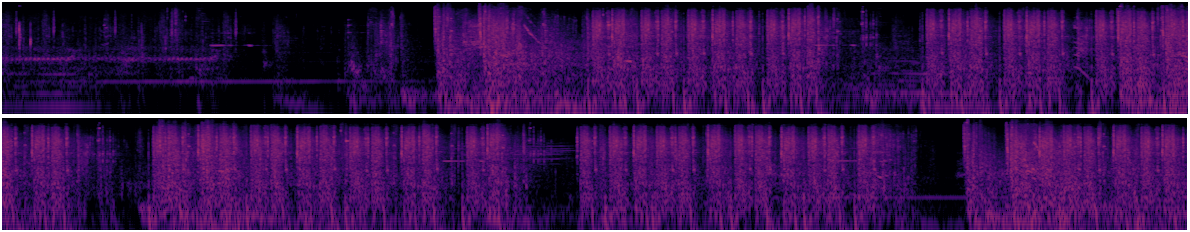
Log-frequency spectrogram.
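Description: A gun fires in the video game Biomutant in long, sustained bursts of rapid gunfire, loud and close. The bursts are broken by a few short pauses, with occasional game effects underneath.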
